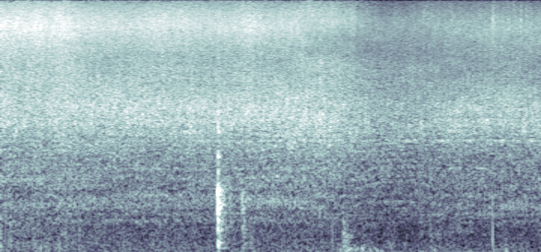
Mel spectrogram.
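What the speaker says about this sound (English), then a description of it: "Now we're going to deglaze the pan with our soy sauce and ginger mixture" A steak pan deglazed with a soy sauce and ginger mixture sizzles steadily and loudly throughout, with a few brief utensil clinks as it is stirred; no talking.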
